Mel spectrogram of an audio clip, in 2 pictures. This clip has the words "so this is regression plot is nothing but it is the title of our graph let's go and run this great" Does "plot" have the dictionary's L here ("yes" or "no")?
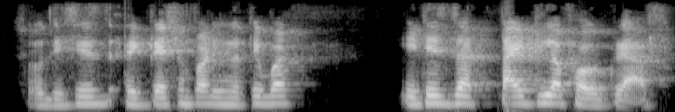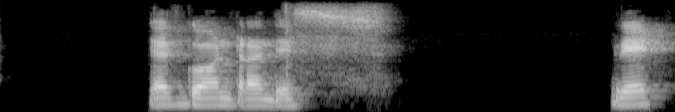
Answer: no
